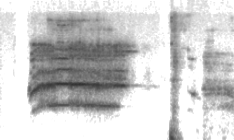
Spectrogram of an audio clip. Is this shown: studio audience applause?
no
